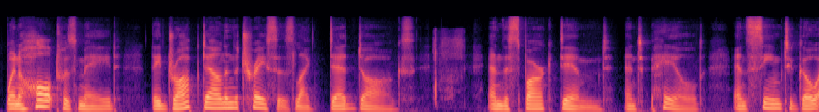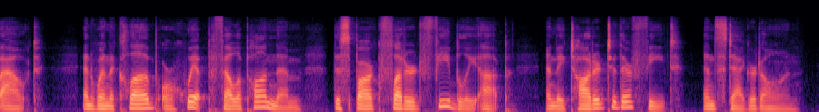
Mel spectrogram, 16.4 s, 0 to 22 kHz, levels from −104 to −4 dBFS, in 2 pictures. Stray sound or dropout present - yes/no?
yes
